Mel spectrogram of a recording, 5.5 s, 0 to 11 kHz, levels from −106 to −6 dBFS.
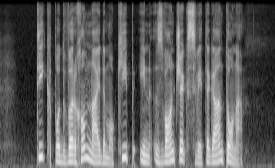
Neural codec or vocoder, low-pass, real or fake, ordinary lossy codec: none; 9.9 kHz; real; Opus, 64 kbps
